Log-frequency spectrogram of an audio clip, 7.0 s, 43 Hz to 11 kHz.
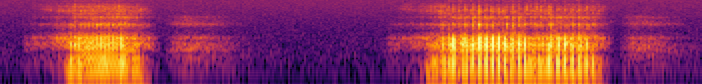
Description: This is a 5-minute clip of snoring.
